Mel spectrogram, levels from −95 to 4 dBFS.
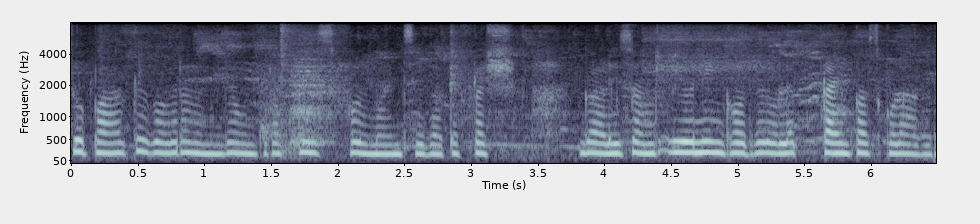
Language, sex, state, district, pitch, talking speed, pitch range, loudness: Kannada, female, Karnataka, Shimoga, 215 Hz, 175 wpm, 210-225 Hz, -19 LUFS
